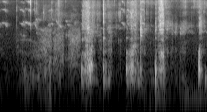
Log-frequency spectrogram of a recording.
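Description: Coriander seeds are dry roasted in a pan and stirred, giving rattling, scraping bursts of a spoon moving through the seeds, several uneven strokes that grow louder toward the end.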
